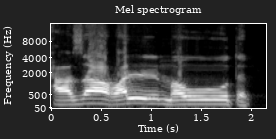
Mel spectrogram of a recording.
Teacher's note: وقف کی صورت میں نیچے والی جو زیر ہے اس کو ہم نے ختم کر دینا اور تا ہو جائے گی ساکن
